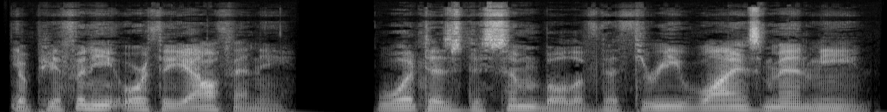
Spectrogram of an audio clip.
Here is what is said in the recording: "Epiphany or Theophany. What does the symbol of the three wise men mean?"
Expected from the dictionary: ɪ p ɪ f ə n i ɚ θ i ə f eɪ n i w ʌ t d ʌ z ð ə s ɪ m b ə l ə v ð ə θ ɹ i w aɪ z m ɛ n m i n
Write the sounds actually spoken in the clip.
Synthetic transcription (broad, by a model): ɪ p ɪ f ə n i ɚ θ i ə f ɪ n i w ʌ t d ʌ z ð ə s ɪ m b l ə v ð ə θ ɹ i w aɪ z m ɛ n m i n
